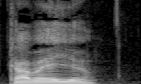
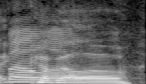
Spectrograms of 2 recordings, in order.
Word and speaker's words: Cabello: Cabello? – Cabello. – Camilla? Camilla? – Camila Cabello. Okay, Cabello, well, I don't know. – Cabello. – In Spanish, it would be pronounced Cabello.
